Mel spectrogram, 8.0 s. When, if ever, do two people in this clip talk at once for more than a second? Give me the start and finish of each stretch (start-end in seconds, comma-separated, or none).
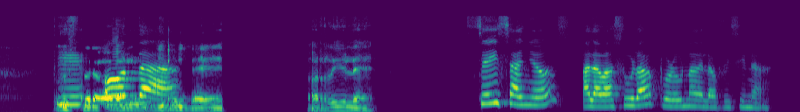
0.5-1.8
